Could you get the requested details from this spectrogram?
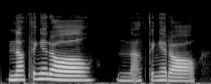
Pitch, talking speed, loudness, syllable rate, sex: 200 Hz, 140 wpm, -15 LUFS, 4.8 syllables/s, female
